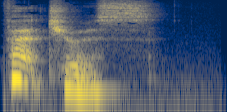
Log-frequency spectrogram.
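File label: "fatuous", British English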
